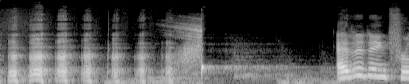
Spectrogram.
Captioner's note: laughing; pop noise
